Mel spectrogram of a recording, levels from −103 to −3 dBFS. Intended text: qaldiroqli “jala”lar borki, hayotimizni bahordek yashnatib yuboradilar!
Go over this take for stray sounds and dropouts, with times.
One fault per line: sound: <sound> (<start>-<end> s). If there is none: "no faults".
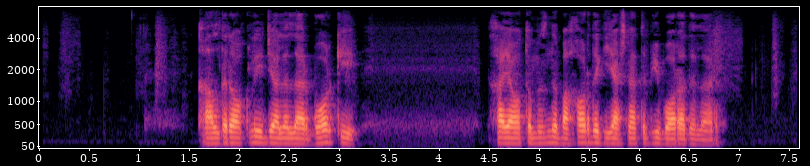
no faults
